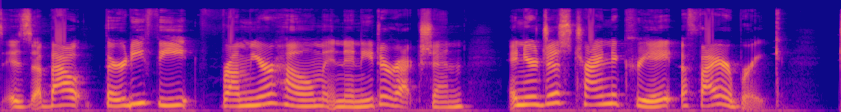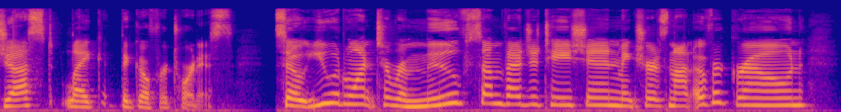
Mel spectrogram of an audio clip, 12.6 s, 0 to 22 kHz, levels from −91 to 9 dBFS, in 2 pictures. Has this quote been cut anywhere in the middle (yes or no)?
no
